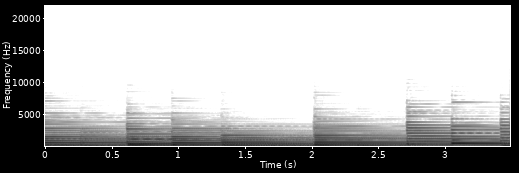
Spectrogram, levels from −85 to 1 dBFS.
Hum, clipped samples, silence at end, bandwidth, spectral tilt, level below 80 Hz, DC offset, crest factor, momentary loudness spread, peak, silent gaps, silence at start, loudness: none; under 0.1%; 0 s; 7.4 kHz; -8 dB/octave; -46 dBFS; under 0.1%; 16 dB; 5 LU; -2 dBFS; none; 0 s; -18 LUFS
